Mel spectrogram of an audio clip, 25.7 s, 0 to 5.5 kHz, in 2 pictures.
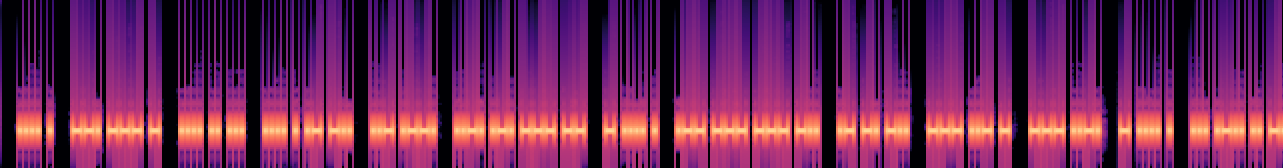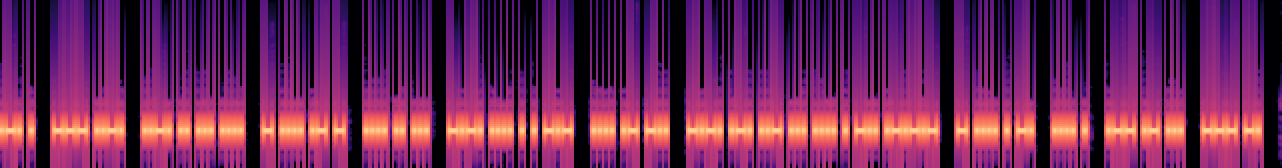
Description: Morse code, heard as a keyed tone, about 40 wpm, 600 Hz. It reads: HE GOT HIS HEAD UP FROM THE WOOD AND OUT OF THE SLICE OF FISH THAT HIS CHEEK HAD CRUSHED. THEN HE WAS ON
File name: the old man and the sea 2 40wpm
